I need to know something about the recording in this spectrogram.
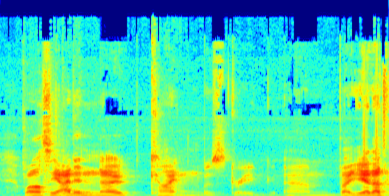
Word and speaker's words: chitin: If it's Greek, chances are you don't pronounce the H after a C. Well, see, I didn't know chitin was Greek.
